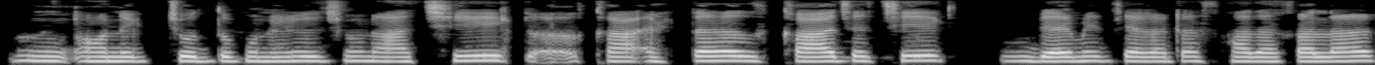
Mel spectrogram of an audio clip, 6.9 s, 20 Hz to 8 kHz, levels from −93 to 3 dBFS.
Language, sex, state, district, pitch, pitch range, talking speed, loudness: Bengali, female, West Bengal, Dakshin Dinajpur, 205 Hz, 200-215 Hz, 155 wpm, -17 LUFS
